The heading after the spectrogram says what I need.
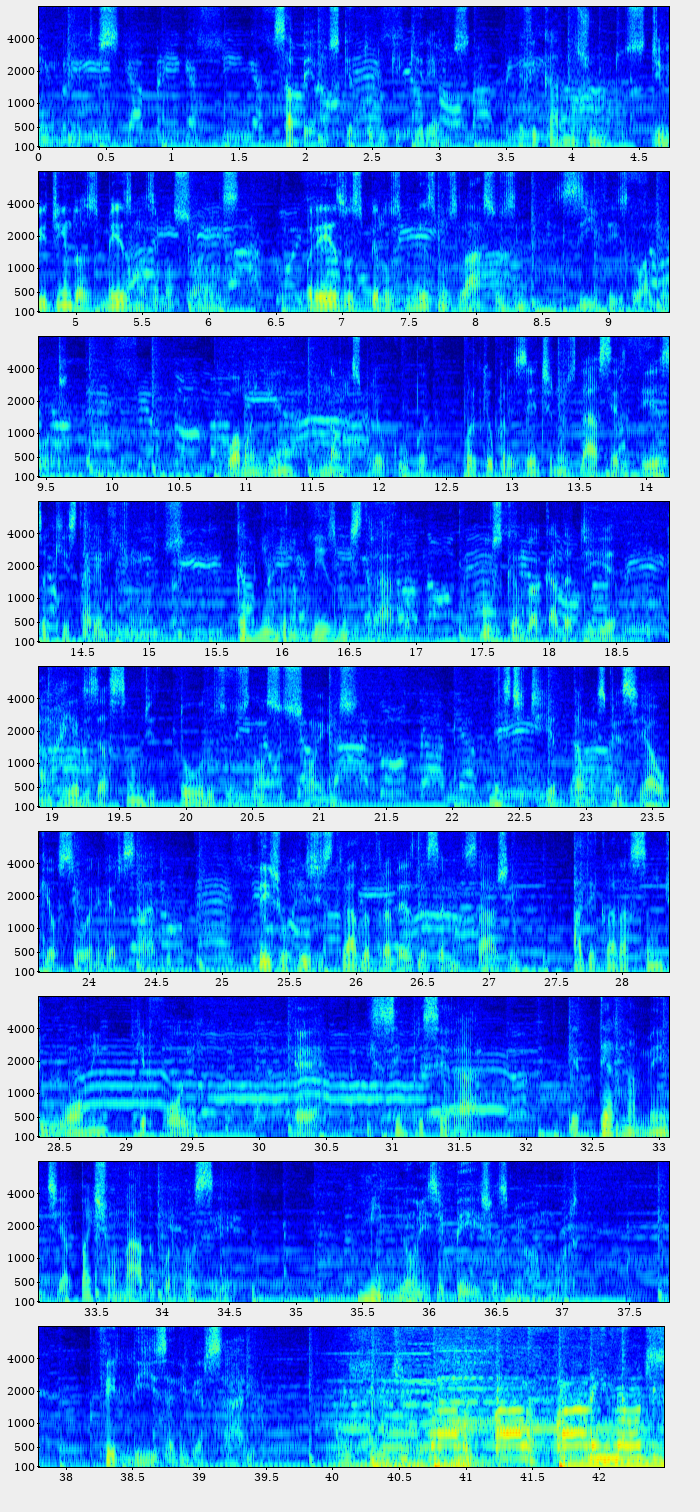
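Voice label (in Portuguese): birthday PARA ESPOSA, telemensagem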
